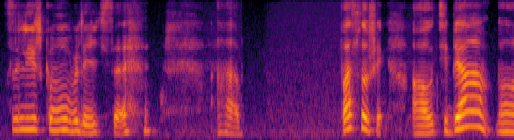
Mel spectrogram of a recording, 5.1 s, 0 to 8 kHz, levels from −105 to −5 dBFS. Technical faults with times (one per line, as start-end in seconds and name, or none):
0.00-0.11 background gated by the echo canceller
0.94-1.13 background gated by the echo canceller
1.41-1.73 background gated by the echo canceller
2.45-2.67 background gated by the echo canceller
4.36-4.40 echo leak
4.86-4.98 background gated by the echo canceller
